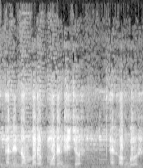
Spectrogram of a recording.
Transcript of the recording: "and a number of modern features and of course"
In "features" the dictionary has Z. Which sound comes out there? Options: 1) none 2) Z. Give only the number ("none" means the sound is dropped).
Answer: 1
